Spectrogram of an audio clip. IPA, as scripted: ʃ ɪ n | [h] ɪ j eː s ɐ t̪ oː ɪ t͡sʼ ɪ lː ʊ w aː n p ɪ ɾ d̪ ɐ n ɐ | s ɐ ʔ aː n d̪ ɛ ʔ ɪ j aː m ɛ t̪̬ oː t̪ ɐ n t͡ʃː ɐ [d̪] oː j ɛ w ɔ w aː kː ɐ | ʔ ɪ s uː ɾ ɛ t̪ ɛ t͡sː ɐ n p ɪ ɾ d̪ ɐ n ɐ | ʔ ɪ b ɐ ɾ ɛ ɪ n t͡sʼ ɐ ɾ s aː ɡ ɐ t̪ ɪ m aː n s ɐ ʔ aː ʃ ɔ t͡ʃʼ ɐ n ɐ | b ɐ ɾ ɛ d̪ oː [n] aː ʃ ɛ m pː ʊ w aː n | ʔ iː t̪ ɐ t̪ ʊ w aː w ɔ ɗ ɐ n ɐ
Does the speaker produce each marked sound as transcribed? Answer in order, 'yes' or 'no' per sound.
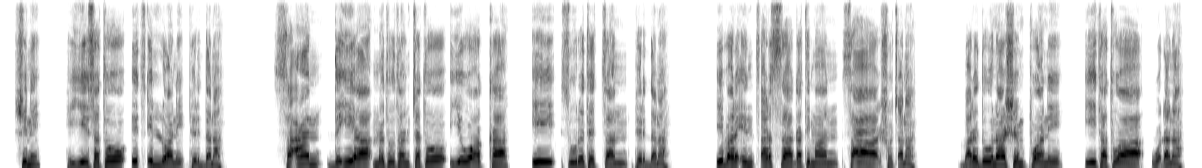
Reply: yes, no, yes

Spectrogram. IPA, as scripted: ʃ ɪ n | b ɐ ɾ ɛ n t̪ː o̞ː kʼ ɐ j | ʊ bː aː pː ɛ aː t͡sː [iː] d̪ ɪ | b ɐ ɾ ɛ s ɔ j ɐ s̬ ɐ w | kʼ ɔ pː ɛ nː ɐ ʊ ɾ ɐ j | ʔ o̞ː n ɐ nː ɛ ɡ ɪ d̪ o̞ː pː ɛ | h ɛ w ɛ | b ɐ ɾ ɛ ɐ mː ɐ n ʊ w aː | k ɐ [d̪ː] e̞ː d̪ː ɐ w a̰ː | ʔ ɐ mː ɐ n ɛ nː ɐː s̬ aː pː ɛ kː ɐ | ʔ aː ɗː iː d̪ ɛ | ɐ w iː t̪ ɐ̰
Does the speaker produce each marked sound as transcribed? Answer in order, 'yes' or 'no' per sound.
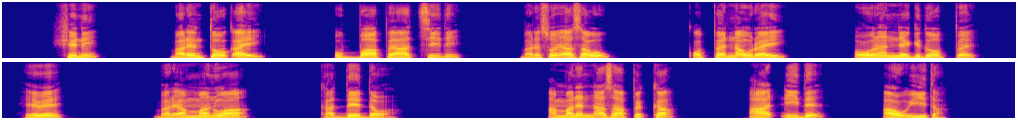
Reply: yes, yes

